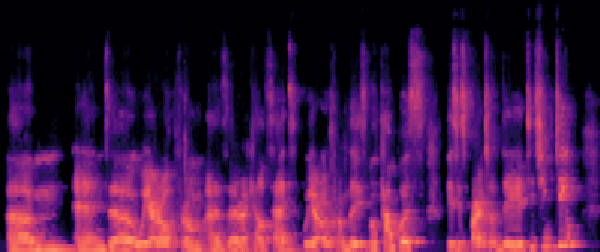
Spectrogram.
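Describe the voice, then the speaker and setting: A woman with an Italian accent speaks at a fairly high pitch with fairly even intonation. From Italy. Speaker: data analytics teacher and engineer. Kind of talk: webinar self-introduction. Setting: online webinar.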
